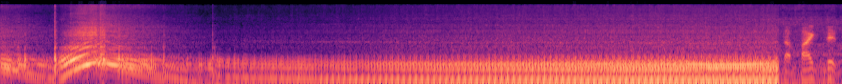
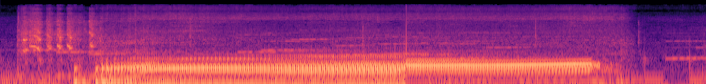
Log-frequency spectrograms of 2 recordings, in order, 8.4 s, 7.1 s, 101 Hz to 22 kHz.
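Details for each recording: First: 1992 Suzuki Katana 750F after wiring harness repair and new ignition coils: catches and settles into an even, steady run that builds slightly; no misfire, all four cylinders firing. Normal idle. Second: 1992 Suzuki Katana 750F after restoration work and a choke adjustment: thin, uneven idle note jumping in pitch midway; running on two cylinders, with cylinders two and three not firing.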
